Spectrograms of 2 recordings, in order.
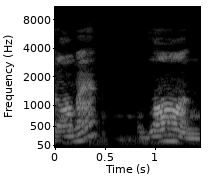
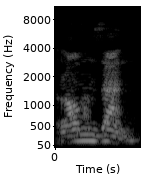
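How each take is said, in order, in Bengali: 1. মাঝের ব্যঞ্জনটি একটি ভারী d ধ্বনি। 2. মাঝের ব্যঞ্জনটি z-এর মতো শোনায়। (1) "মূল উচ্চারণ রমা দন, দদ দিয়া।" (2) "আমরা বাংলায় বলি কি?"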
